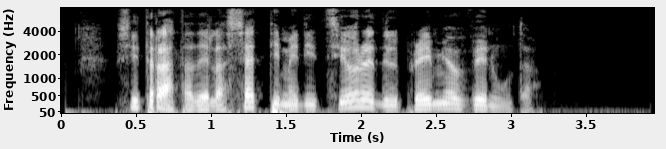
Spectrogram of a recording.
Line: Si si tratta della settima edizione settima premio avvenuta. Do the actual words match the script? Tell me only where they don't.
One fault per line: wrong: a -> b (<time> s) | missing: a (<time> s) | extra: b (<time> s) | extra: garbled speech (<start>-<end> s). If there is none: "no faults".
missing: si (0.5 s)
wrong: settima -> del (2.1 s)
